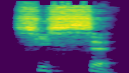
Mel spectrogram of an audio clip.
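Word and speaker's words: six: 6, X se lit S.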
